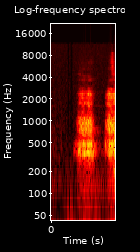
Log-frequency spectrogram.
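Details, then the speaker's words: Fetal heartbeat on home Doppler (normal 110–160 bpm stated): brief silence, then loud swishing whooshing pulses as the moving baby is located. "gamitin if you're 16 weeks pregnant pataas and ang normal na heartbeat ng inyong mga babies is 110 to 160"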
